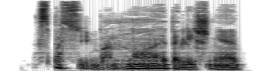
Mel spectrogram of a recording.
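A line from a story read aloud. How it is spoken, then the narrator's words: Mumbling. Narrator (Russian): промямлил стражник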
